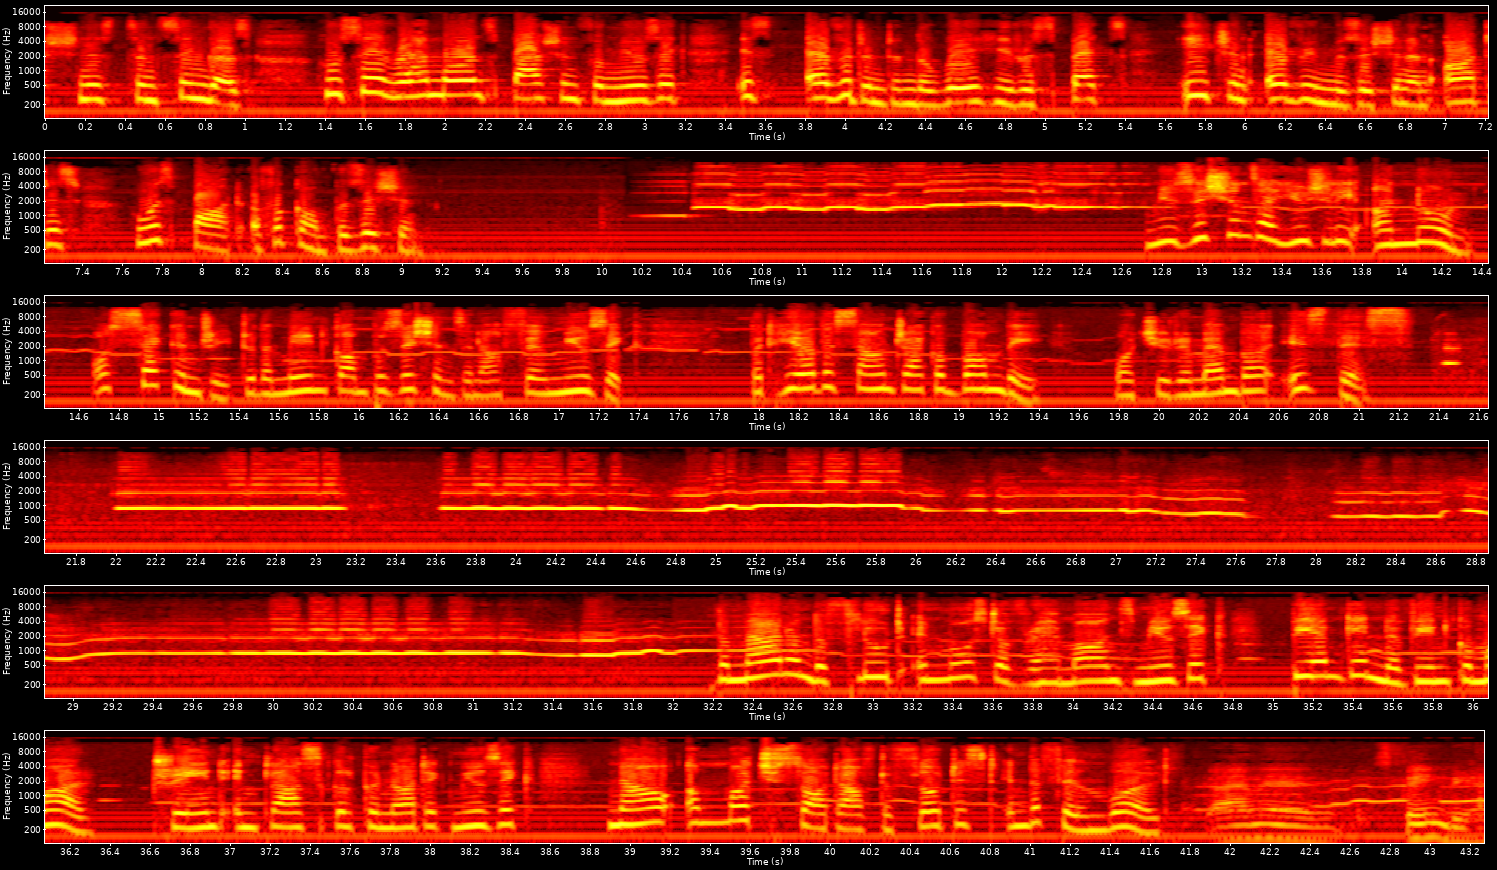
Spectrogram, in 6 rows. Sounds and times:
Speech: 0.0s - 9.2s, 12.8s - 17.4s, 18.0s - 21.3s, 32.2s - 43.2s
Music: 1.6s - 3.0s, 10.0s - 43.2s.

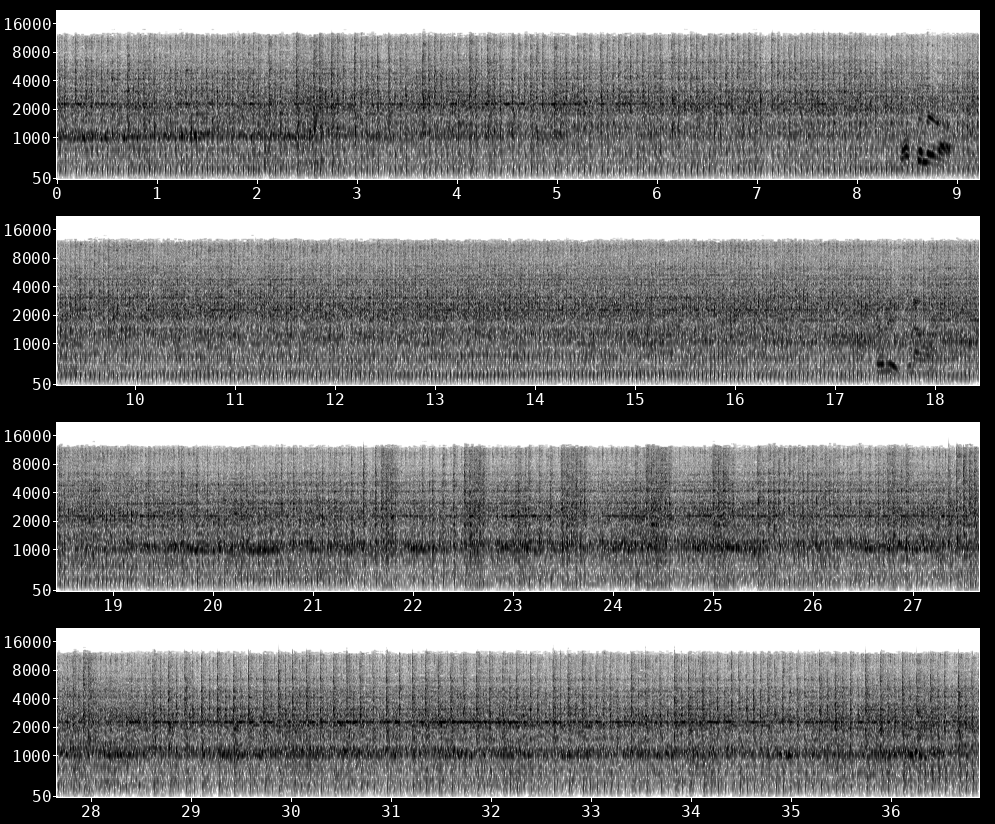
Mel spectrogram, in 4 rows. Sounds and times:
Vehicle: 0.0s - 36.8s
Speech: 8.4s - 9.0s, 17.4s - 18.1s.

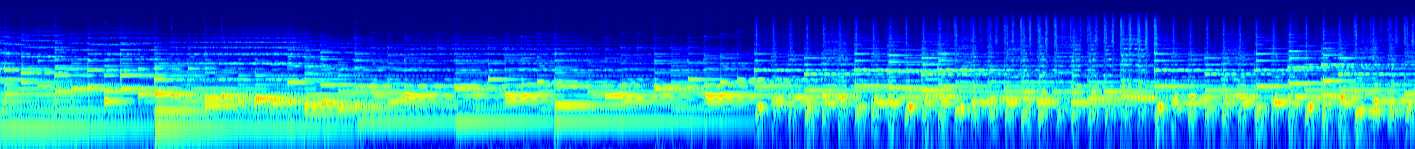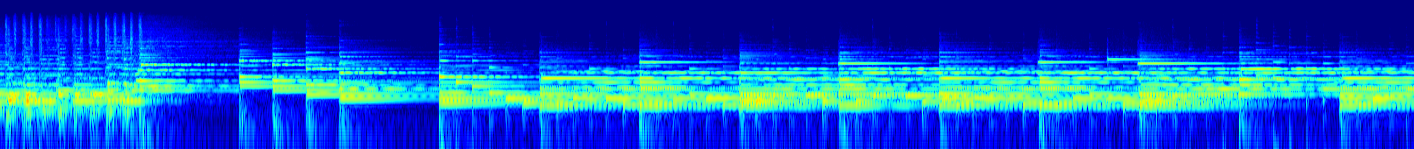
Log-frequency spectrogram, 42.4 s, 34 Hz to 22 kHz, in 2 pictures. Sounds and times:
Music: 0.0s - 42.4s.

